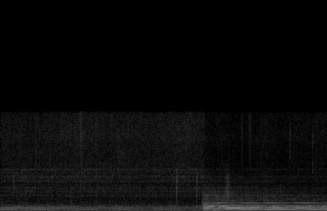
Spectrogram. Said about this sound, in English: The Memphis Belle, Geronimo, Wild Bull, the Fighting Lady, and the ceremonious pealing of Big Ben.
